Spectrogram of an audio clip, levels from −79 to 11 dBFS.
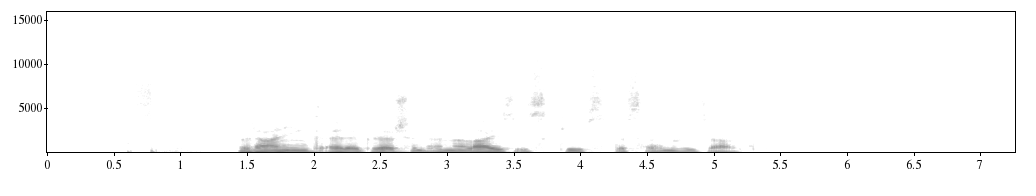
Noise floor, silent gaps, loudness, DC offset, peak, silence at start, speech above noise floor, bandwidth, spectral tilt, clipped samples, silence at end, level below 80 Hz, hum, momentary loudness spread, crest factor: -82 dBFS; none; -45 LUFS; under 0.1%; -26 dBFS; 0.6 s; 38 dB; 11 kHz; -7.5 dB/octave; under 0.1%; 2.05 s; -78 dBFS; none; 13 LU; 22 dB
